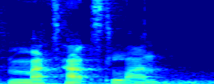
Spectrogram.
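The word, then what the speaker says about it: Matatlán: Nope, I missed a syllable. So not Matalan, it's Matatlan. Matatlan.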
